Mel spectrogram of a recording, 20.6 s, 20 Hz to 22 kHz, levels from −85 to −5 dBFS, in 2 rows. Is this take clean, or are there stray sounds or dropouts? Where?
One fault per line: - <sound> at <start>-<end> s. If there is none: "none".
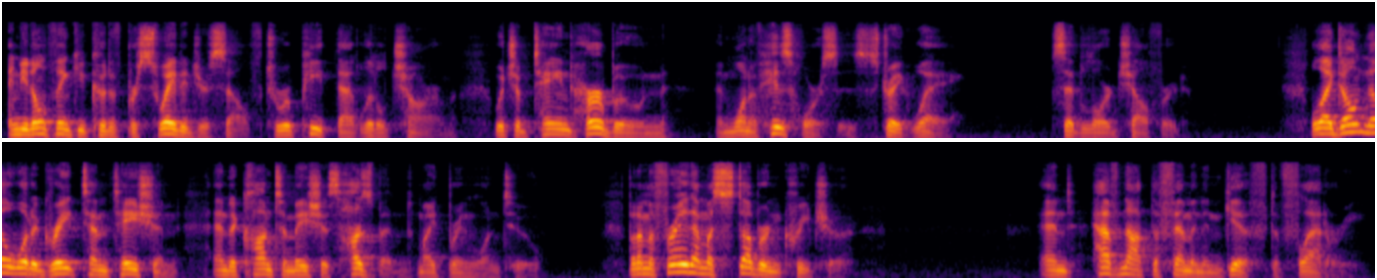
none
